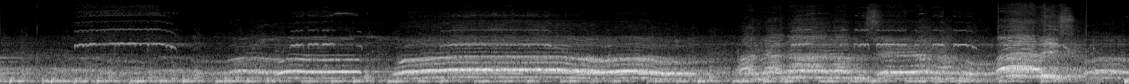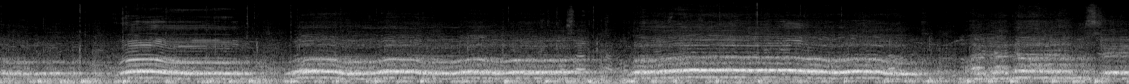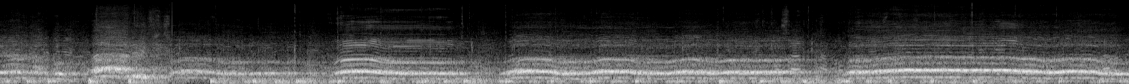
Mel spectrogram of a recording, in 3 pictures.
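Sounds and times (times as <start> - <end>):
chant: 0.0 - 33.8.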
